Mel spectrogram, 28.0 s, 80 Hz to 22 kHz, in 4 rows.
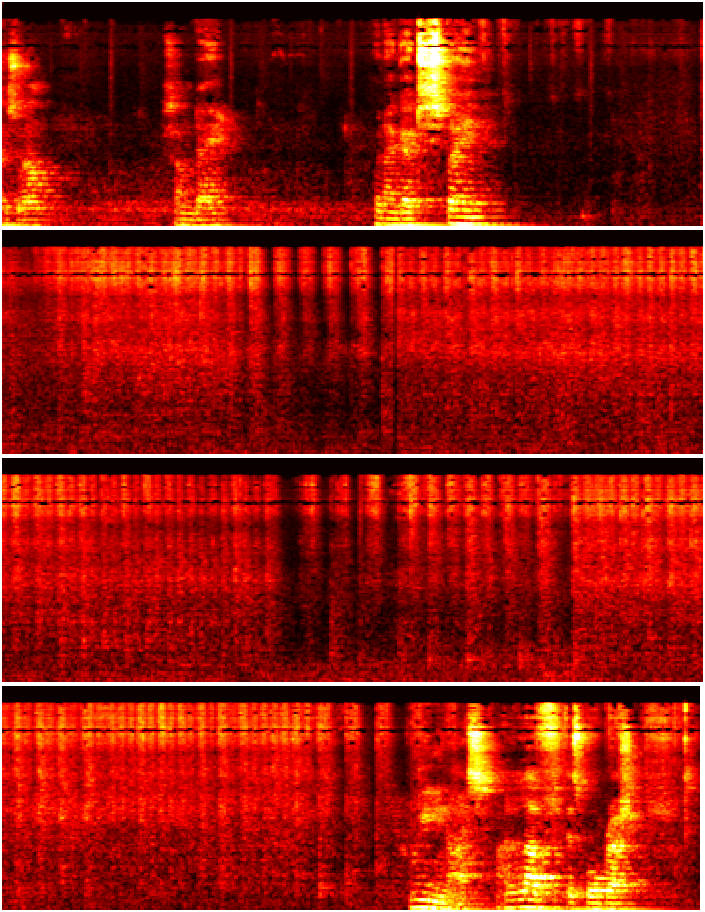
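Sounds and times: shaving brush scrubbing: 0:07.0 - 0:25.2.

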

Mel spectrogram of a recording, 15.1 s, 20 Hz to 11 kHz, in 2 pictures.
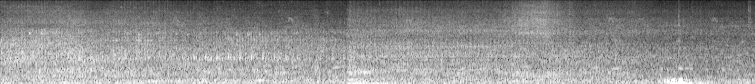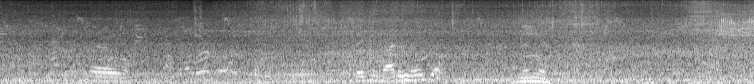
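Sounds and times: road traffic: 0:00.0 - 0:15.0
dull low thump: 0:06.6 - 0:07.2.

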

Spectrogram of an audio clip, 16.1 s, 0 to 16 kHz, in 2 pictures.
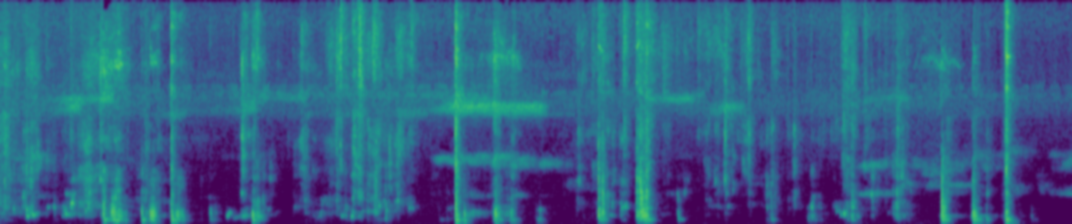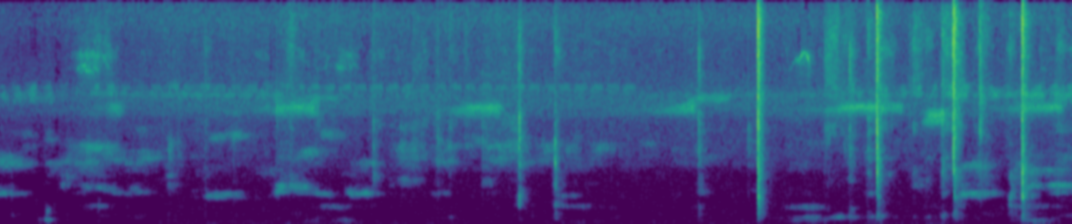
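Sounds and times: water sloshing in a tank: 0:00.0 - 0:08.5
sharp knocks: 0:00.7 - 0:02.0, 0:03.4 - 0:05.2, 0:07.0 - 0:07.7.

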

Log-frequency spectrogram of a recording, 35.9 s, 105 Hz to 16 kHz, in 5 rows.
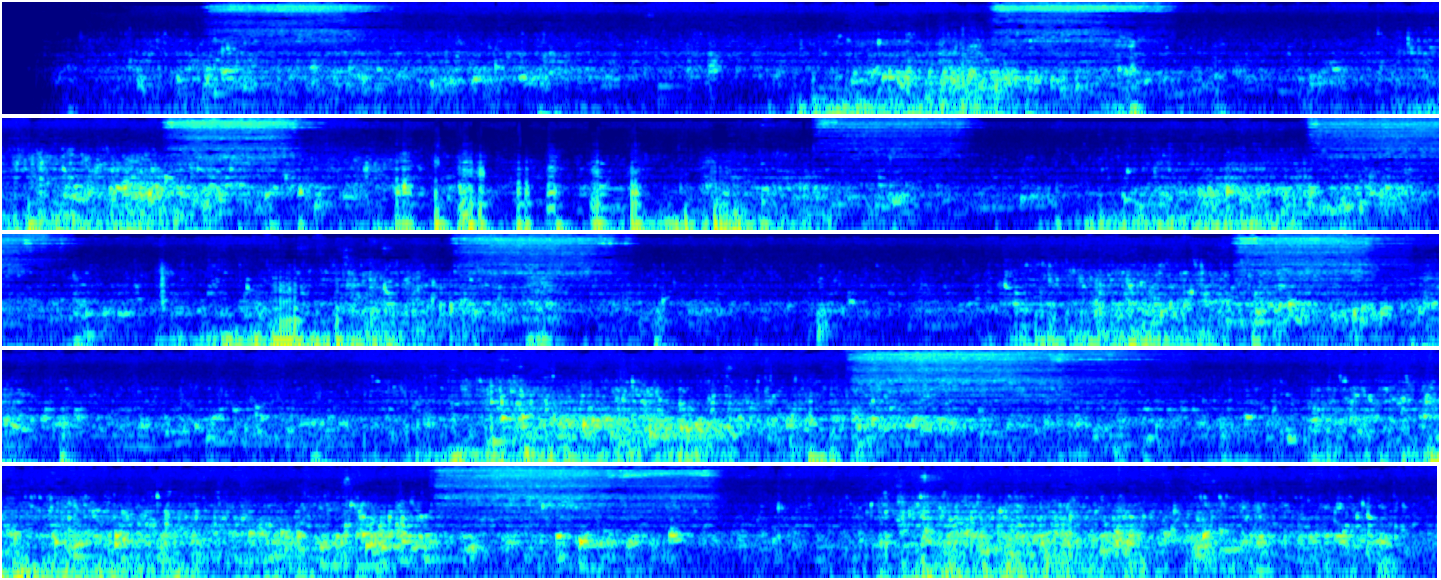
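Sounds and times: regulator inhale hiss: 0:01.0 - 0:02.1, 0:05.0 - 0:05.9, 0:08.0 - 0:09.0, 0:11.3 - 0:12.2, 0:13.7 - 0:14.8, 0:16.6 - 0:17.7, 0:20.5 - 0:21.5, 0:25.8 - 0:27.4, 0:30.9 - 0:32.6
exhaled bubbles rumbling: 0:02.1 - 0:11.6, 0:12.2 - 0:17.0, 0:17.6 - 0:26.4, 0:27.1 - 0:35.9.

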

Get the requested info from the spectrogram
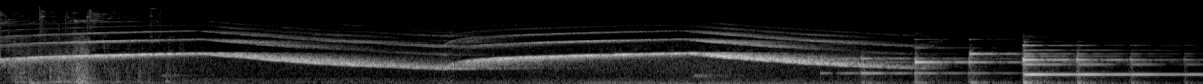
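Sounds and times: emergency siren wailing: 0:00.0 - 0:09.6
piano notes: 0:09.1 - 0:12.0.

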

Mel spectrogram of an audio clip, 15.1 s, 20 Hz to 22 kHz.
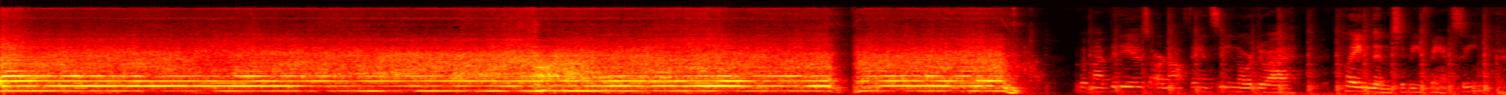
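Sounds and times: stick blender motor hum: 0:00.0 - 0:11.1.

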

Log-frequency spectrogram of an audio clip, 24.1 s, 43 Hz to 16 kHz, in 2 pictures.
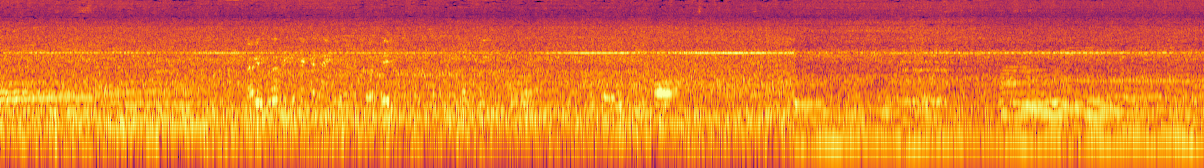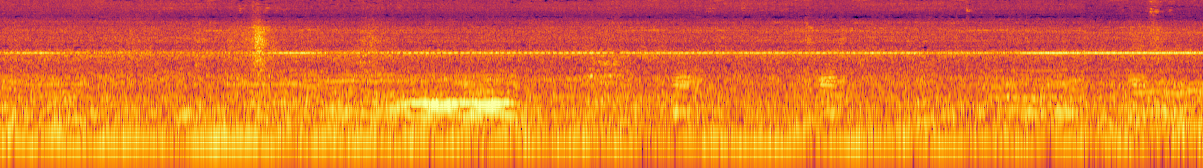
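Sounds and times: machine low hum: 0:00.0 - 0:24.0
motor whines: 0:00.0 - 0:24.0
steady high tone: 0:00.0 - 0:24.0.

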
